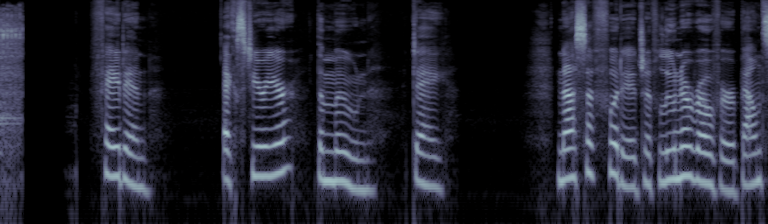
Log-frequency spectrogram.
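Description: A young woman speaks clearly into a microphone, close and dry.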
